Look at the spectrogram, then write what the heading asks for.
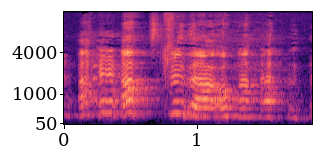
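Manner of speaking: drawn out, laughing and embarrassed. Retold or imitated. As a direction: savour the embarrassment slowly. The same line repeated, slower.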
